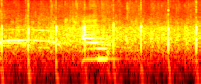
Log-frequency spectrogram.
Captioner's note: host and audience clapping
